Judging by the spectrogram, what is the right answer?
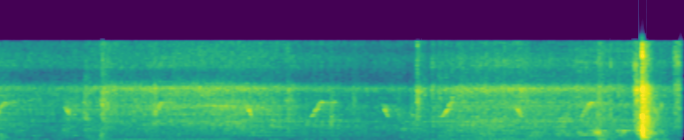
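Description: Domestic cat growling in long low rumbles that break off every second or two for breath while it is held down and struggles, with small birds chirping repeatedly. A single sharp knock near the end is the loudest sound.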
